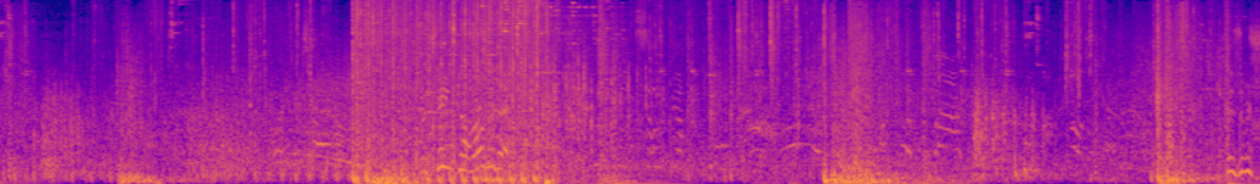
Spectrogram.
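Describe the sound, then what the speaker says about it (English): Machine gun fire rattles out in long bursts amid booming blasts on a battlefield, loud and close with heavy thuds recurring throughout, while voices shout over the shooting. "There's a machine gun."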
